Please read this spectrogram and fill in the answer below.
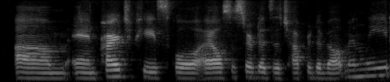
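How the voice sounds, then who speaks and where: A woman talks at a fairly quick pace with fairly even intonation. Her very deep, low pitch carries a dark, mellow tone. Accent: American. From Nevada, US. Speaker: physician assistant student. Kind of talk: panel discussion.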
